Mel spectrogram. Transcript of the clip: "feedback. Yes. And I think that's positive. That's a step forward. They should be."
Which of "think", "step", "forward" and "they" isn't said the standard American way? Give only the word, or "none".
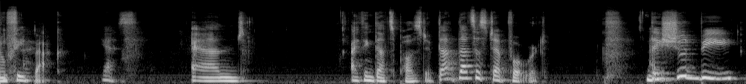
none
